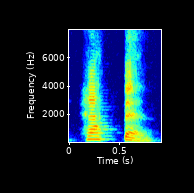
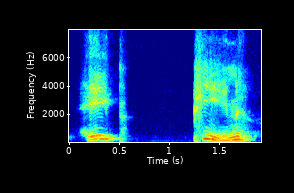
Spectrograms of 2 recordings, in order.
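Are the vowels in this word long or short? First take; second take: short; long. First: Both vowels are short sounds. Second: Both vowels are long sounds. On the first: The speaker calls it right. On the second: The speaker calls it wrong.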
